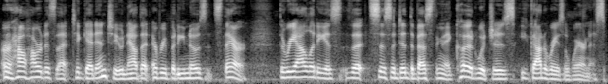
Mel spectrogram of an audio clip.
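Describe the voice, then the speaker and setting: A woman speaking conversationally as an expert guest in a radio interview. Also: deep voice.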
